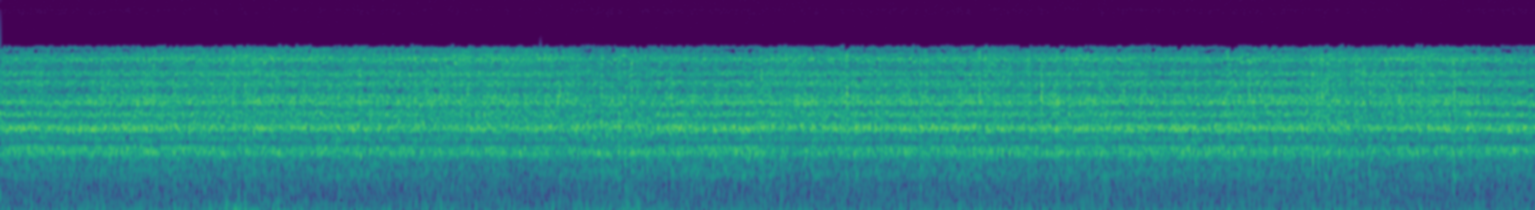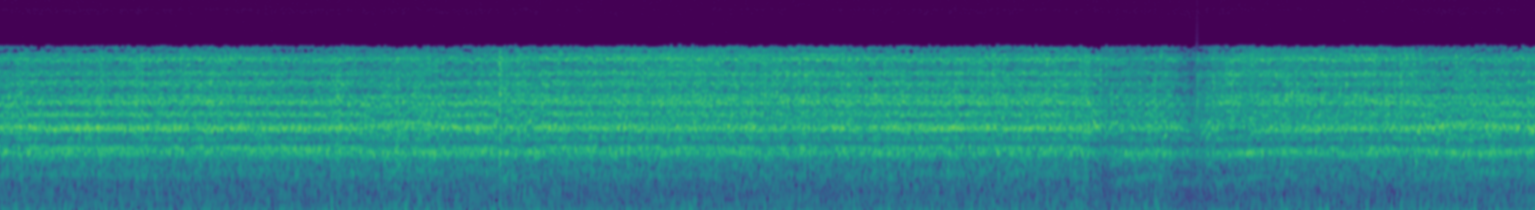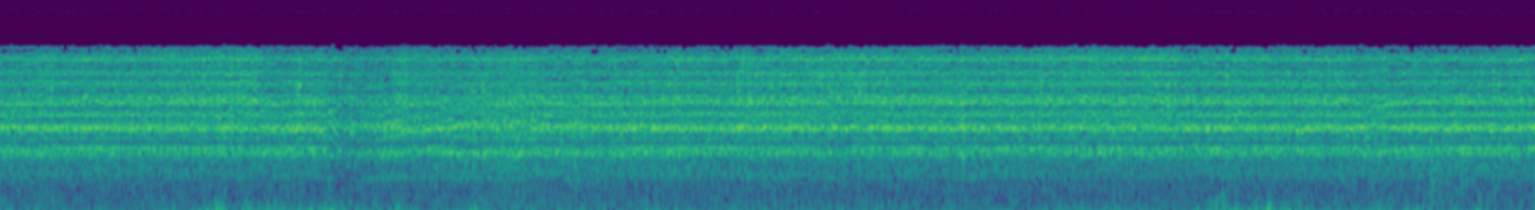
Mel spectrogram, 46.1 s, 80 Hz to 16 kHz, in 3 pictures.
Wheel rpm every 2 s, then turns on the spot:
160, 160, 160, 160, 160, 160, 160, 160, 160, 160, 160, 160, 160, 110, 160, 160, 160, 150, 160, 160, 160, 160, 160.
none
